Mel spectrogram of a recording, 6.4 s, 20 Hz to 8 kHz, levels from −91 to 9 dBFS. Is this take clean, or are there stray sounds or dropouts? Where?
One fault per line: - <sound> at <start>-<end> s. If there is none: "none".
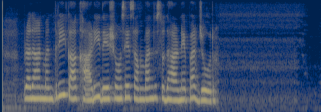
none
